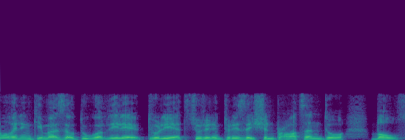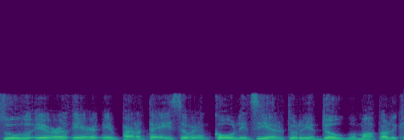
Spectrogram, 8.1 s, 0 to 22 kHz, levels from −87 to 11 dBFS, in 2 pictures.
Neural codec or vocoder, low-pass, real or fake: codec, 16 kHz in and 24 kHz out, 0.4 kbps, LongCat-Audio-Codec, fine tuned four codebook decoder; 7.2 kHz; fake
